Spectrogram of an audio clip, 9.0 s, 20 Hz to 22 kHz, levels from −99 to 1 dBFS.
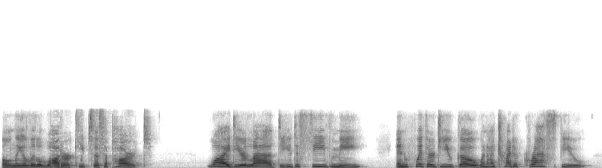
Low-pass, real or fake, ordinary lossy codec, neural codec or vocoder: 7.2 kHz; real; Opus, 16 kbps; none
